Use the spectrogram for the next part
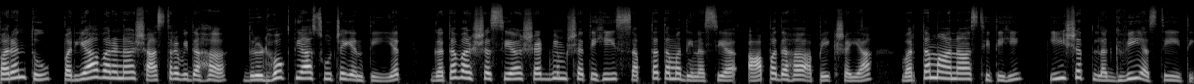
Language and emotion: Sanskrit, neutral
